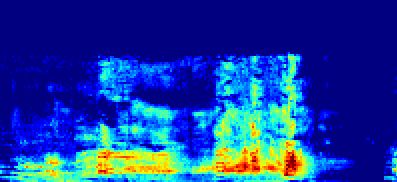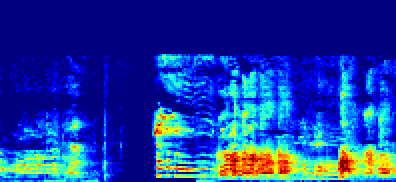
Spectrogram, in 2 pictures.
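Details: Shiba Inu puppies fighting over a toy while playing, giving high harmonic whines and yelps that waver and rise in pitch, in bursts separated by brief pauses, with scuffling noise underneath.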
